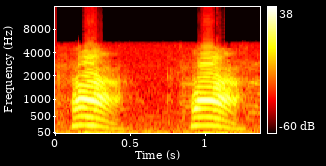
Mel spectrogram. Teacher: Ya, yang huruf pertama yang warna hitam itu sa. Dia ujung lidah ujung di depan gigi atas dengan mengeluarkan sedikit angin.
